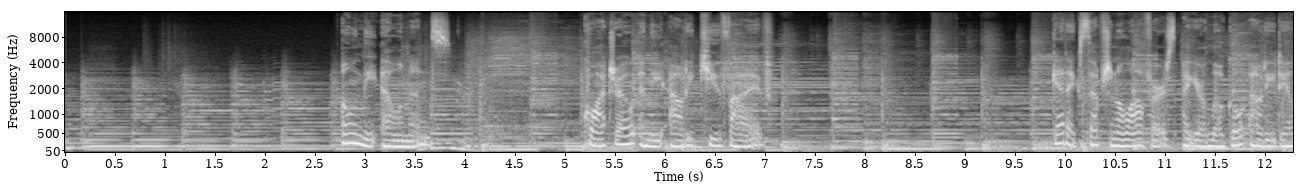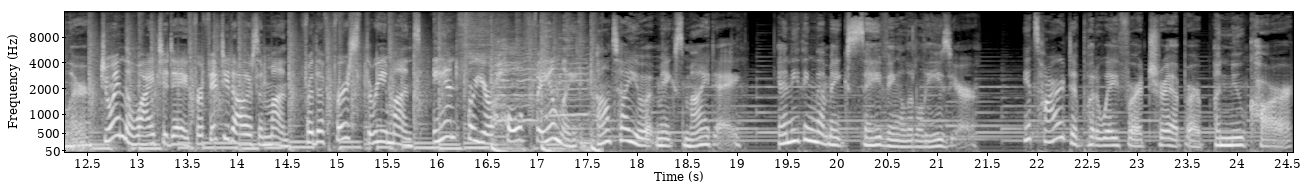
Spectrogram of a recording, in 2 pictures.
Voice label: Comm, commercial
